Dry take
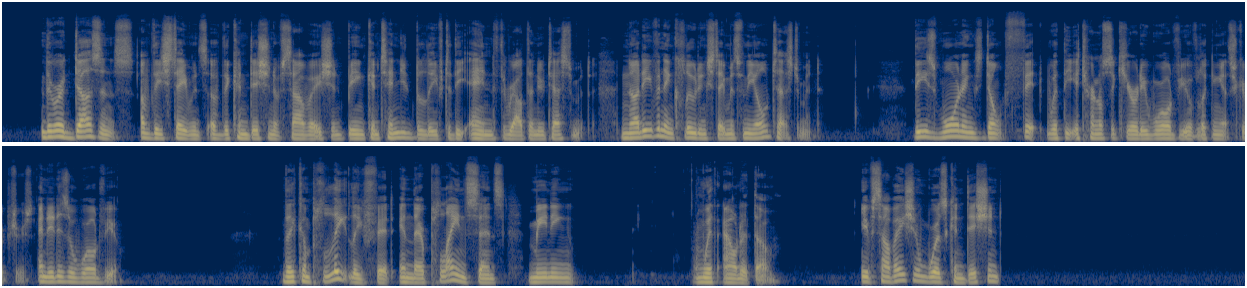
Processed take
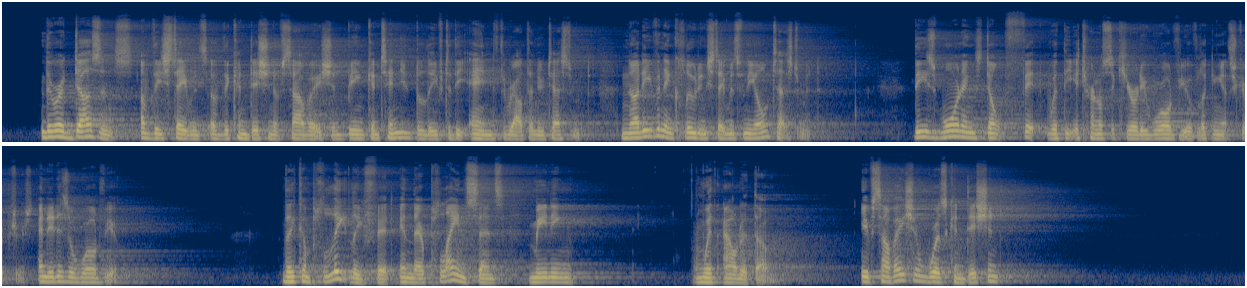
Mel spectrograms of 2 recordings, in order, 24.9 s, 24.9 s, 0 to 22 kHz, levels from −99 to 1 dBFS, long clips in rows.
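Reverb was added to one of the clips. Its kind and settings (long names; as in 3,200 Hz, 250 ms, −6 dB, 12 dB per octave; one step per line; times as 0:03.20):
four-comb reverb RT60 1.9 s, combs from 29 ms, DRR 13 dB
level +3 dB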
